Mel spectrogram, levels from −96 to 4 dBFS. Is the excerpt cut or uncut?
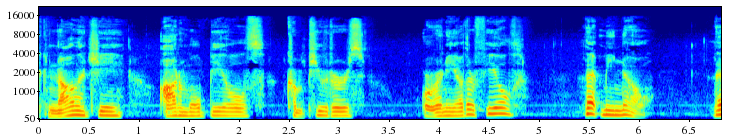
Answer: uncut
